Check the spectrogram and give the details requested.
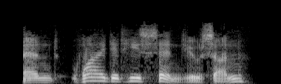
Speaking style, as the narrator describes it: His voice slightly muffled, he said

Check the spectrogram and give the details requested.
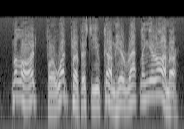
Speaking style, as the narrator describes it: the Baron roared

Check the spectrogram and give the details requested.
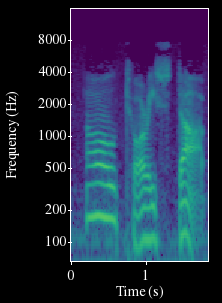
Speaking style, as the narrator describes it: she said wearily

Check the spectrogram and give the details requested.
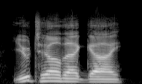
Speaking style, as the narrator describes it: Bailey roared

